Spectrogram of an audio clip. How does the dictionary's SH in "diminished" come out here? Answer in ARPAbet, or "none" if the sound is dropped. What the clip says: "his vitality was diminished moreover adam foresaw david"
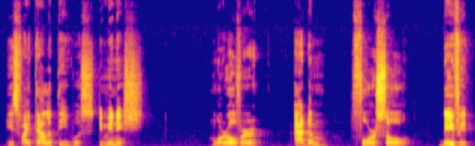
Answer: SH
